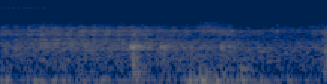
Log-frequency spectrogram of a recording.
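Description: Quiet room tone: a low steady rumble with a couple of faint short knocks about a second in.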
